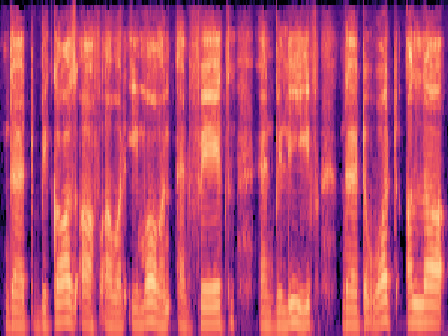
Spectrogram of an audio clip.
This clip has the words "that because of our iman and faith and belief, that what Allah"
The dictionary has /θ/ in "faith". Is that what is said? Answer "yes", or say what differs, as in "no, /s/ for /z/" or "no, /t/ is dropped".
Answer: no, /t/ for /θ/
